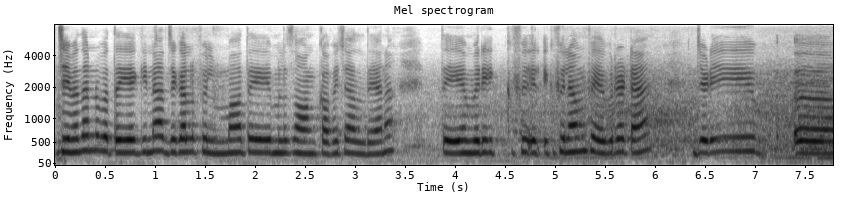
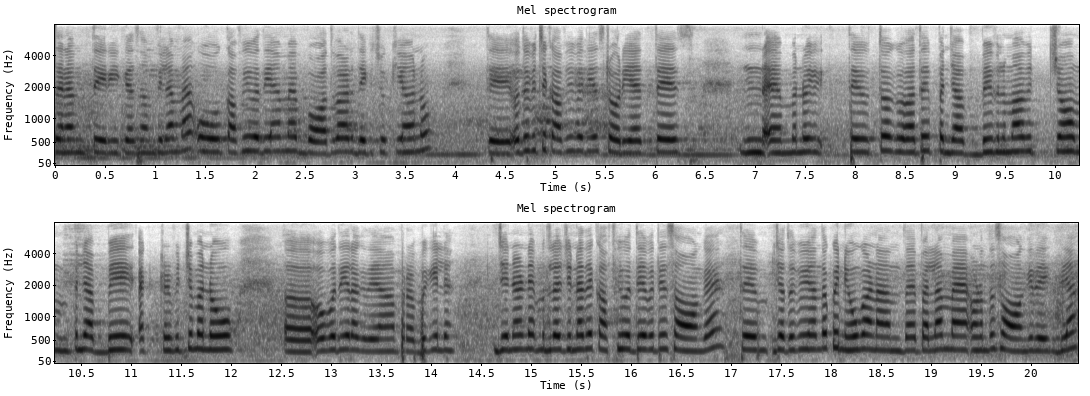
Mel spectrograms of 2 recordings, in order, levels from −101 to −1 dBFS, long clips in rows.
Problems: constant background noise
